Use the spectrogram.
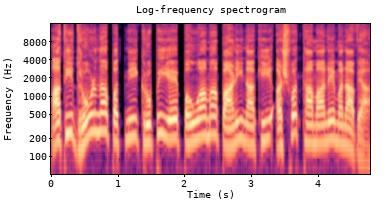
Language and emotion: Gujarati, neutral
